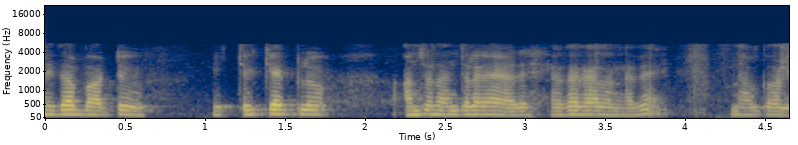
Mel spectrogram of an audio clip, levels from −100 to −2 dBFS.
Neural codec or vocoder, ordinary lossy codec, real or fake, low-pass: codec, 24 kHz, 0.9 kbps, WavTokenizer, medium speech release version 2; MP3, 48 kbps; fake; 5.4 kHz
